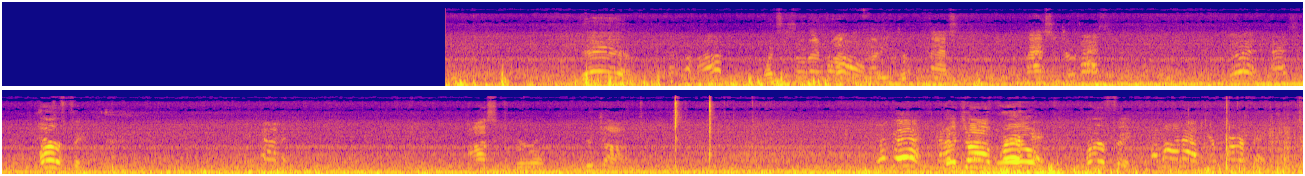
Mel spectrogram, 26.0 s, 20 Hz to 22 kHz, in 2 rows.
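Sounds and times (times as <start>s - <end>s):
engine running low: 4.4s - 26.0s.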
